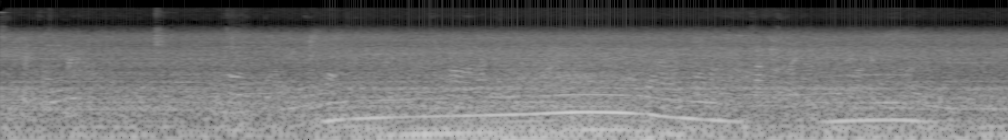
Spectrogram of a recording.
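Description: Alexander Dennis MMC bus heard from inside the passenger saloon as it drives: a low engine and driveline drone swells and rises in pitch from about three seconds in, holds, falls away around seven seconds and comes back briefly near nine, over steady road and cabin rumble.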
